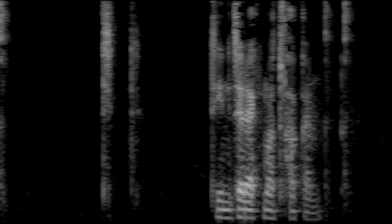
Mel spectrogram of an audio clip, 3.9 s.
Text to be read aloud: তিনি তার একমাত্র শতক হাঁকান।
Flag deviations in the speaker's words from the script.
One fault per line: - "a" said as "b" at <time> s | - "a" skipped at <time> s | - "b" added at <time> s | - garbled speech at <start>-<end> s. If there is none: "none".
- "শতক" skipped at 2.9 s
